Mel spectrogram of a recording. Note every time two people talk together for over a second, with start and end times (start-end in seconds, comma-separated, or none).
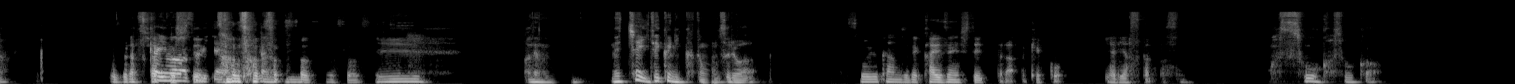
1.3-3.1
